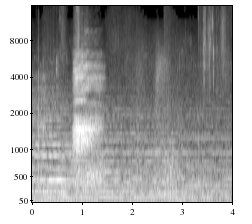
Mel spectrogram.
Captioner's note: Debi sighs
